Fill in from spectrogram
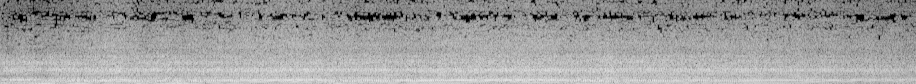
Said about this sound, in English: The track is calling and both cars promise you epic speed. You choose the Chiron for the first lap of the day. Now, turn up the volume on your headphones.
